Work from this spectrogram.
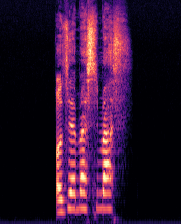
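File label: voice, firm; ojamashimasu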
